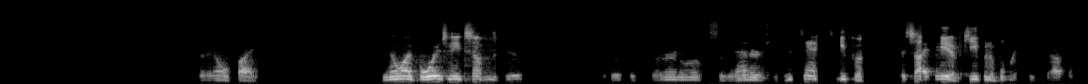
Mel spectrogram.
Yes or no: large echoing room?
yes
